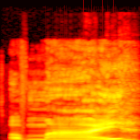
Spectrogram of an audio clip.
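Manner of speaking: "my" held long and rising; emphasis on my. Shown as a demonstration. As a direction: stretch out "my". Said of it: "put emphasis on that word".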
